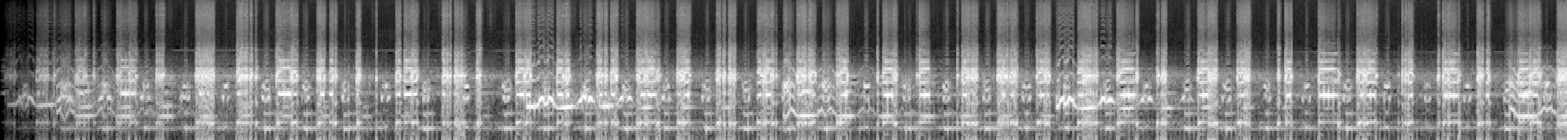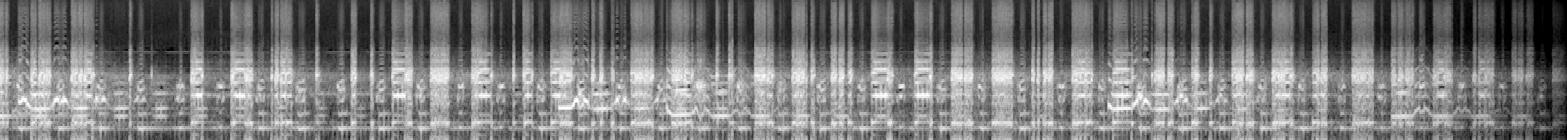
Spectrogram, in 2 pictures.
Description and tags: Screechy, metallic sound made on an Alesis micron.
